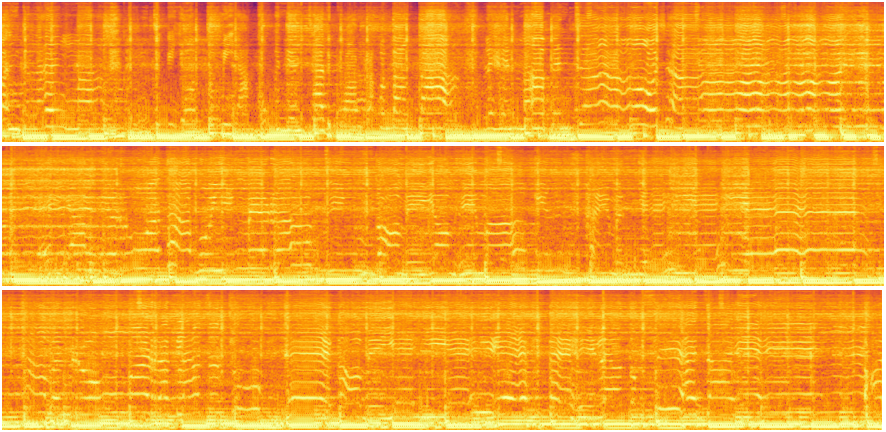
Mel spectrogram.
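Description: Electric bass guitar playing a steady bass line along with a recorded song, the bass notes loud and low under the song's melody.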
